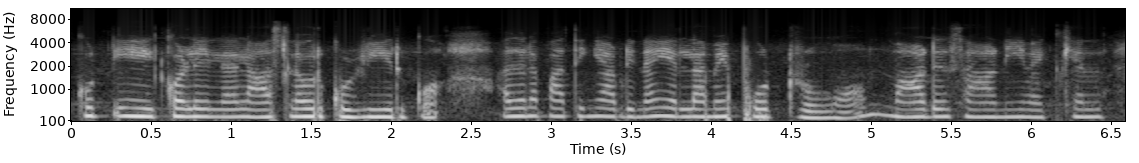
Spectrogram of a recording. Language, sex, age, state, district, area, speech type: Tamil, female, 18-30, Tamil Nadu, Nagapattinam, rural, spontaneous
